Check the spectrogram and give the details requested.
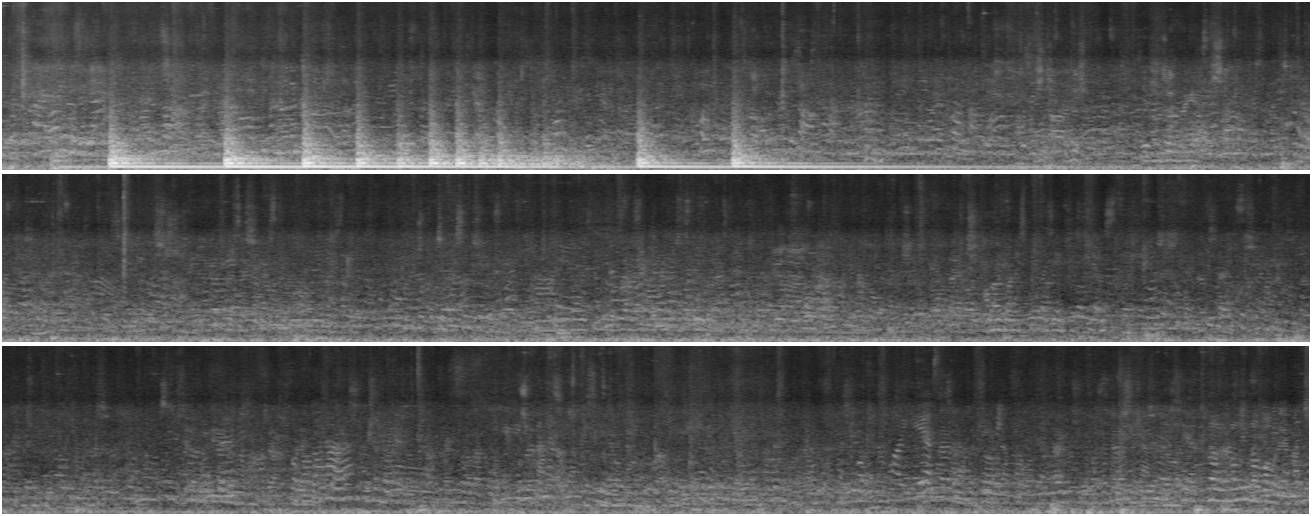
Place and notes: nikkō, tōshō-gu shrine, inside temple building
inside one of the temple buildings, steps of the barefeet visitors
international city scapes and topographic field recordings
